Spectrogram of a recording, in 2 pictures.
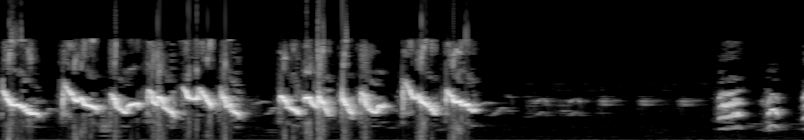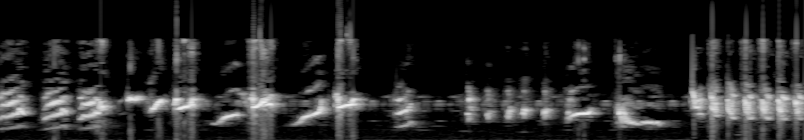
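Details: Dakun white-eye from Pacitan, a vigorous singer used as a tutor: bursts of high zigzag twittering, a brief near-silent gap, then mixed chirps and slurs ending in a dense high trill.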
